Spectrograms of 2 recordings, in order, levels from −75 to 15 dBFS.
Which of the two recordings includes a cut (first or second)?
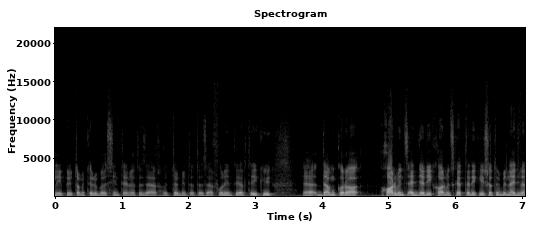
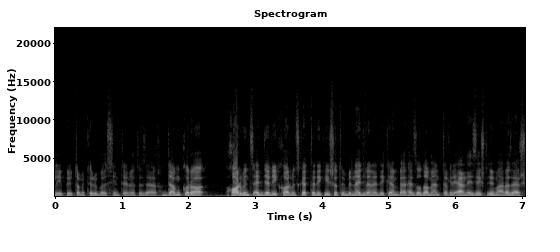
second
